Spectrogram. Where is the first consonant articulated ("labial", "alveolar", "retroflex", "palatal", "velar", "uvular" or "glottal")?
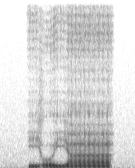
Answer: palatal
